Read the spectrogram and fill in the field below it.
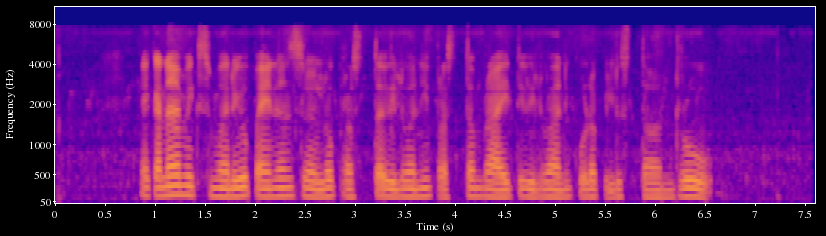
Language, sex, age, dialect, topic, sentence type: Telugu, male, 51-55, Telangana, banking, statement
